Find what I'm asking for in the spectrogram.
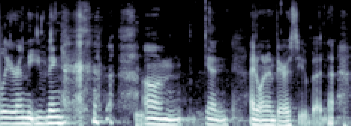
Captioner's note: chuckles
